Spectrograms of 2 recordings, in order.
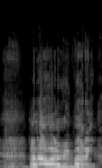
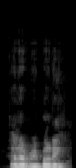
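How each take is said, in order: First: The greeting is said with more energy and excitement. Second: The greeting is said flatly with little energy. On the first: The speaker calls it right. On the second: The speaker calls it wrong.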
